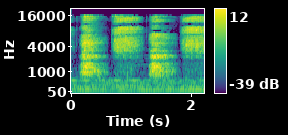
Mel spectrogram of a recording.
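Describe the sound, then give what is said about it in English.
Deep rhythmic breathing during a guided breathing exercise, with the breath exhaled through the mouth: two loud, airy breaths with softer intakes between them, over a steady low drone. “Inhale, nose. Exhale, mouth, which will sound like this.”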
